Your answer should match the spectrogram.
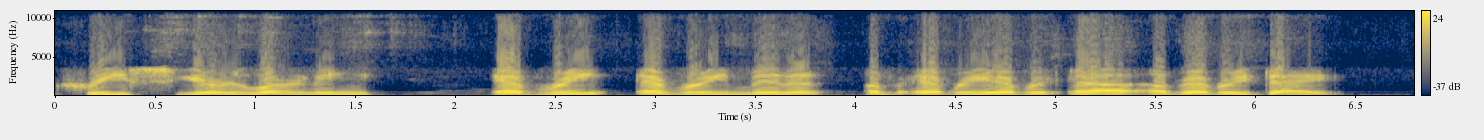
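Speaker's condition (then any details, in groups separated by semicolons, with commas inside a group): Cerebral palsy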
